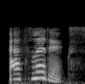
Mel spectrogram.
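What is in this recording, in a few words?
"athletics", American English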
